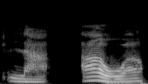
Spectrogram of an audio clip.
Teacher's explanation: Entonces, yo no puedo decir la agua porque agua es un sustantivo que se sabe dividir en dos sílabas, pero la sílaba tónica recae en la primera A, o sea, en la primera sílaba segmentada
